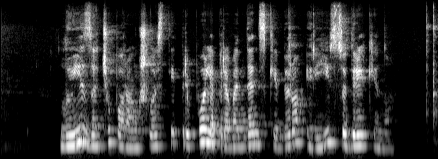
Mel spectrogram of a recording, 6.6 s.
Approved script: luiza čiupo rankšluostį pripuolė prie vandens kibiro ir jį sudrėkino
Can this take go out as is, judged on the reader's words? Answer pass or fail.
pass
